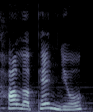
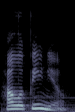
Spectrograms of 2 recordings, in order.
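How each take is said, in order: First: The word is pronounced with Spanish sounds. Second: The word is pronounced with English sounds. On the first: "you don't really say jalapeno" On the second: "you say jalapeno"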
